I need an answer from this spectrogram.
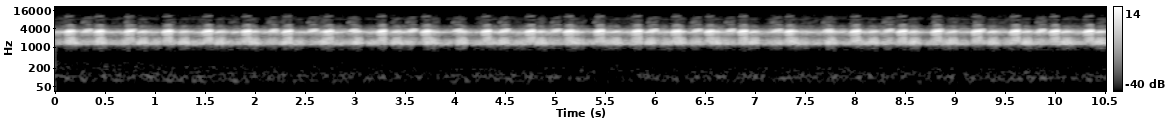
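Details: Dense nocturnal frog chorus from a water-filled rice field in May, courtship calling before egg-laying, close to a road; rapid throbbing croaks, around two and a half per second, continuous and uneven.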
